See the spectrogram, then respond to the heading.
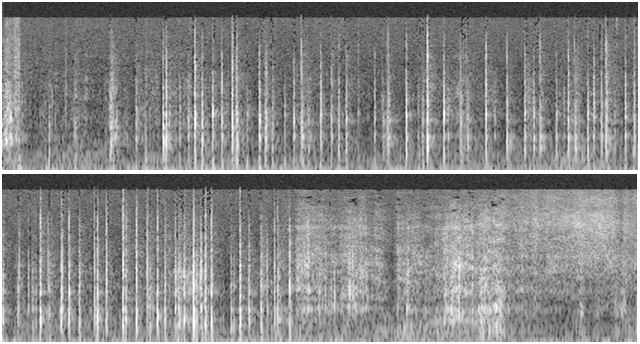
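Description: Long painted nails rapidly tap and scratch the faces of a small green Lord Nelson cardboard tea box, hollow and holding tea bags, while it is held in both hands. The result is a dense stream of short, dry clicking taps with a faint papery rustle. In the last few seconds the tapping gives way to softer, brighter scratching.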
